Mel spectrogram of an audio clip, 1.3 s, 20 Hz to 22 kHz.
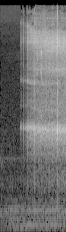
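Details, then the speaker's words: CigGo T 100W box mod firing at raised wattage. A high, rattly "rattlesnake" buzz holds steady while firing, suspected to be audible pulse-width switching, possibly only above a certain wattage; not confirmed. "I don't know but also you can hear the pulse width like just have a listen let me crank it up a little bit here maybe it's only using pulse width over a certain wattage I'm not sure"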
